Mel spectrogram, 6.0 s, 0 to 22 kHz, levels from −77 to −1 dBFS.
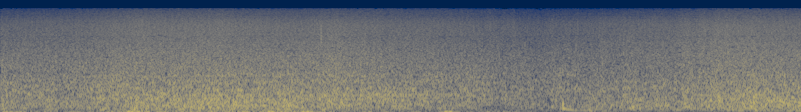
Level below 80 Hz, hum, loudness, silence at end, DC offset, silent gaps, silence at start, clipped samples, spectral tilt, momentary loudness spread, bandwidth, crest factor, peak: -36 dBFS; none; -19 LUFS; 0 s; under 0.1%; none; 0 s; under 0.1%; -2.5 dB/octave; 5 LU; 16 kHz; 16 dB; -4 dBFS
